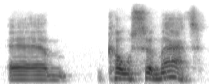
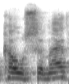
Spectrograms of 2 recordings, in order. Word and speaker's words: Koh Samet: the very, very lovely Koh Samet, or Koh Samet as some people pronounce it.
